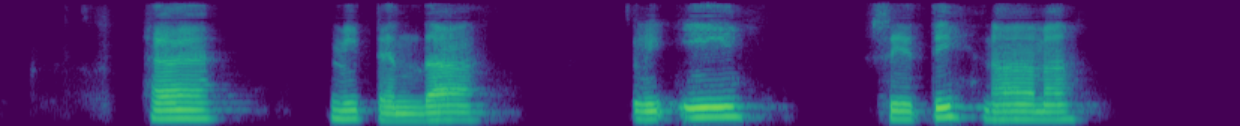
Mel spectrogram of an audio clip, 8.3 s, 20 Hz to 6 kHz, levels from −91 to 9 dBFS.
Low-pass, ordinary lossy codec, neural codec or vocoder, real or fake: 5.4 kHz; AAC, 32 kbps; codec, 16 kHz, 1.1 kbps, Voila-Tokenizer; fake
